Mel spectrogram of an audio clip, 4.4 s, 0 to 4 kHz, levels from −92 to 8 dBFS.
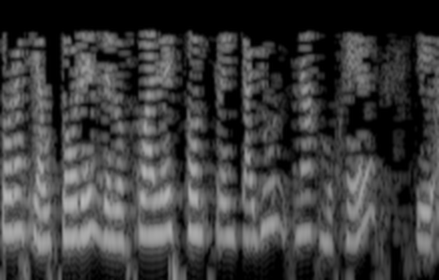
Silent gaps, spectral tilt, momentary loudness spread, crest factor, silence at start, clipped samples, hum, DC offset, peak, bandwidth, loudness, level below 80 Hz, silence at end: none; -8.5 dB/octave; 11 LU; 16 dB; 0 s; under 0.1%; none; under 0.1%; -12 dBFS; 3.2 kHz; -29 LUFS; -62 dBFS; 0 s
